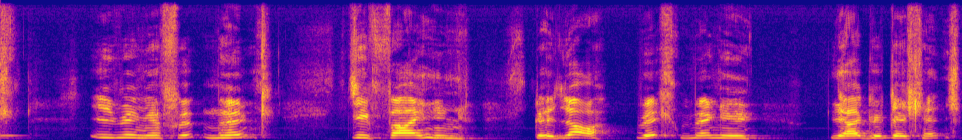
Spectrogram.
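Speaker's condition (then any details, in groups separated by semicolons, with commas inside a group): Cerebral palsy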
